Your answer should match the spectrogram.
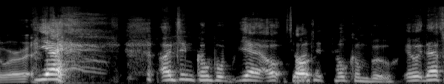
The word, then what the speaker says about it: Antetokounmpo: It was like onto Tokumbu or yeah, Antetokounmpo.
